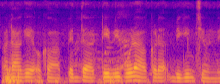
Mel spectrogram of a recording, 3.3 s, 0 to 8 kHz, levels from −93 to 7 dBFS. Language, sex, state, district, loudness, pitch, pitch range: Telugu, male, Andhra Pradesh, Sri Satya Sai, -18 LUFS, 125 Hz, 125-130 Hz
